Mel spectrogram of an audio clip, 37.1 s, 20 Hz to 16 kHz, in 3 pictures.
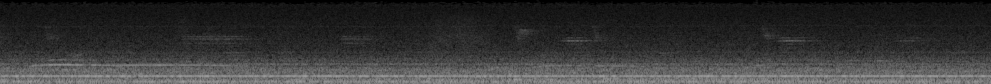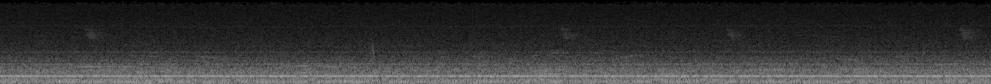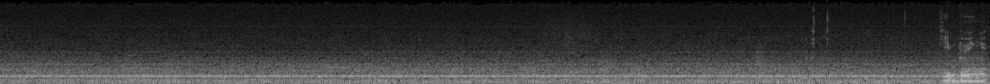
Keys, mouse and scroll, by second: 2.6 click, 6.2 shift+click, 8.5 ctrl+z, 11.0 shift+click, 22.1 shift+click, 26.3 shift+click, 29.4 shift+click, 33.7 click.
